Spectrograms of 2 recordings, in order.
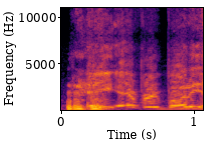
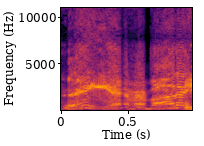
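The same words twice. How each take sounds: First: It is said in his normal voice. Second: It is said in a Krusty the Clown voice.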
